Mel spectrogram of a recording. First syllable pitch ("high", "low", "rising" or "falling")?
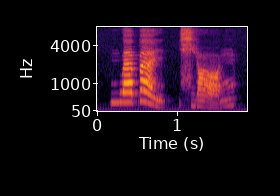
high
